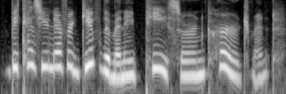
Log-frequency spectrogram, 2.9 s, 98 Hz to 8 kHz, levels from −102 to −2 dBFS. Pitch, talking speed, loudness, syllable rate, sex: 280 Hz, 190 wpm, -16 LUFS, 6.7 syllables/s, female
